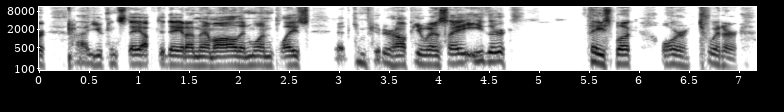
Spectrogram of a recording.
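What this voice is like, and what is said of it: Strained, hoarse voice. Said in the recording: “I get this feeling I'm losing my voice today”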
